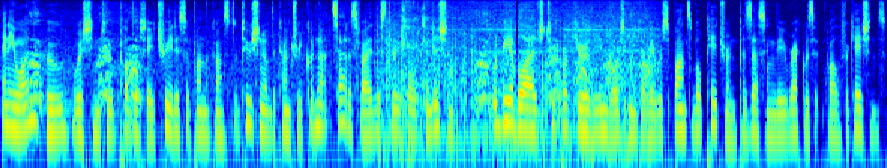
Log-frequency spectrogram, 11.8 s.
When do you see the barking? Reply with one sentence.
The barking can be heard from 0.3 to 1.9 s and from 6.3 to 8.8 s.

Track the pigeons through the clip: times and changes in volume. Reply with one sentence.
You can't hear the pigeons here.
